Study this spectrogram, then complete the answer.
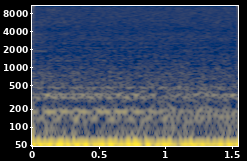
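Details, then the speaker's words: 2016 Ford Mustang V6, body panel damage, flat rear tire, oil change warning, at Copart: low, smooth, steady idle rumble with no knocks, ticks or whine; engine sounds healthy. "oil change required that engine sounds so good though oh my gosh that engine is nice of course it is it's a 2016"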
